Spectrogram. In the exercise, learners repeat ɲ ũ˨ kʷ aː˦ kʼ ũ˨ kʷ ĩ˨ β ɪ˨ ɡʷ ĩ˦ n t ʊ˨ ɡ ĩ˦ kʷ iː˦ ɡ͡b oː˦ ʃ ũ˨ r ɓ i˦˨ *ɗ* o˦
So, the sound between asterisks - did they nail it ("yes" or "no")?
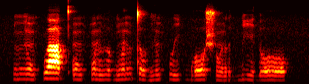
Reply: yes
